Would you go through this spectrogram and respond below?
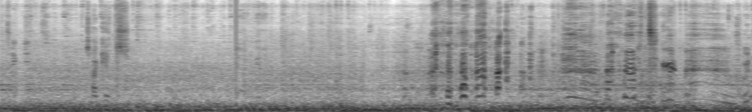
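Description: Steady car engine drone and road rumble from inside a vehicle moving through city traffic in Iran, continuous and fairly loud, with people talking over it and faint higher traffic sounds later.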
